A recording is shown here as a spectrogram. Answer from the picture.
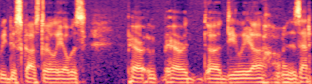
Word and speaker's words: pareidolia: I thought maybe, like we discussed earlier, it was pareidolia.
